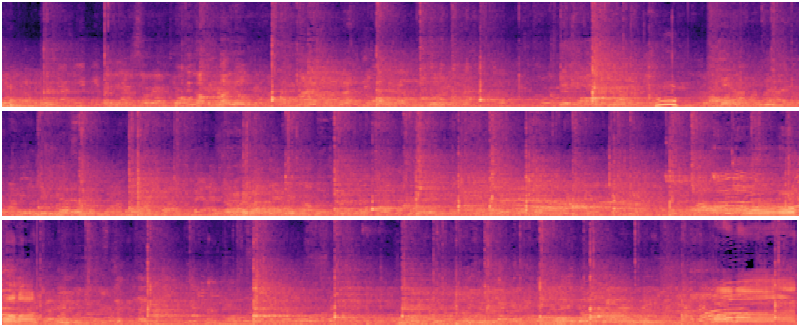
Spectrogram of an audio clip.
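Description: Pickleball rally: a hard plastic ball is struck back and forth by paddles in a run of sharp, irregular hits and bounces on the wooden gym floor. Players' voices go on throughout, loudest about nine and twenty-one seconds in.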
